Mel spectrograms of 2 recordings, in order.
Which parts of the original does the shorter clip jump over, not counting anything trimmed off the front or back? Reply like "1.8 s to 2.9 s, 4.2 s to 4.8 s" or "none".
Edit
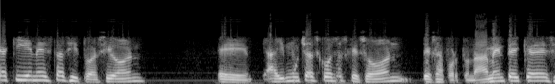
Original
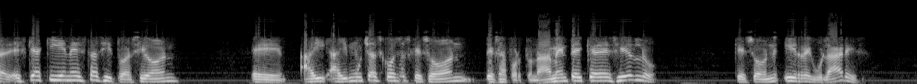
3.0 s to 3.3 s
